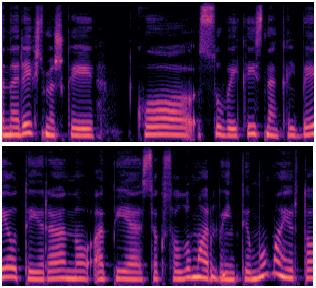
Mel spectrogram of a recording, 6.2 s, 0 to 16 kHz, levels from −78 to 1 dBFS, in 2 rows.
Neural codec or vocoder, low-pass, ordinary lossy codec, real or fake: autoencoder, 48 kHz, 128 numbers a frame, DAC-VAE, trained on Japanese speech; 14.4 kHz; Opus, 64 kbps; fake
